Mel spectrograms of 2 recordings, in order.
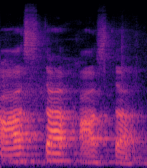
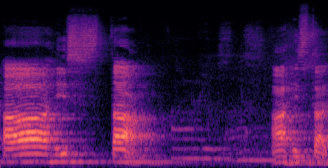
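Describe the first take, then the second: First: The middle hi syllable is dropped. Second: The middle hi syllable is clearly pronounced. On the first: The speaker calls it wrong. "वो कह रही थी आस्ता आस्ता, तो ये नहीं करना" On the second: The speaker calls it right. "जो किताब पे लिखा है वो पढ़ना है"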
